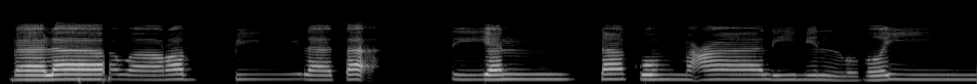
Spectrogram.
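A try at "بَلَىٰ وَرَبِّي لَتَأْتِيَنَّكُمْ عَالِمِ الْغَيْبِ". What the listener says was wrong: Ya, kayak gitu. Jadi lo-nya sedikit lebih dipanjangin dikit banget gitu. Tapi udah benar yang terakhir. Ya, jangan tiba-tiba ghaib, jangan gitu-gituin ya.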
